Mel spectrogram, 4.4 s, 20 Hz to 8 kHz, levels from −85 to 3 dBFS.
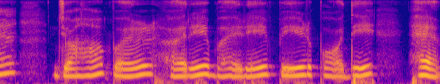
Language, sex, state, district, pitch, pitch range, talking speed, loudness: Hindi, female, Himachal Pradesh, Shimla, 235 Hz, 220-260 Hz, 110 wpm, -18 LUFS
